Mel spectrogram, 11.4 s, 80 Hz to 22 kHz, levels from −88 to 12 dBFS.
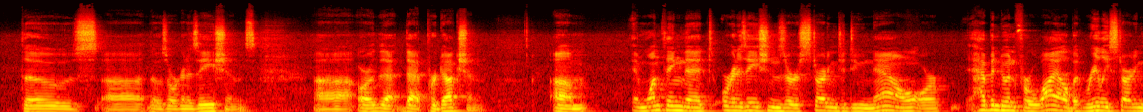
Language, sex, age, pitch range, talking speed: English, male, 40-59, 110-135 Hz, 155 wpm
